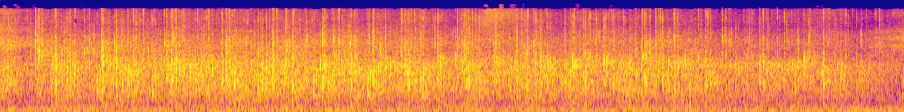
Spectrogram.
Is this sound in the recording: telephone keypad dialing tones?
no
